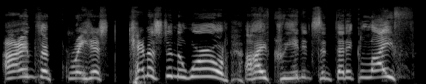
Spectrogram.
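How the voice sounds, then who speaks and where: A woman's voice: high voice, unhurried, a bit bright, no room sound, studio quality. A woman voicing a manic, arrogant male scientist in a radio horror play, bullying his assistant and gloating in frantic outbursts. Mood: manic triumph. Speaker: voice actor. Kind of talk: old-time radio drama acting.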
